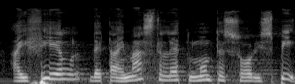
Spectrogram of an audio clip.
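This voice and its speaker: A woman with a non-native accent speaks at a fairly slow pace with lively intonation. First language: Italian. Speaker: psychiatrist and Montessori trainer. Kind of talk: lecture. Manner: halting.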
